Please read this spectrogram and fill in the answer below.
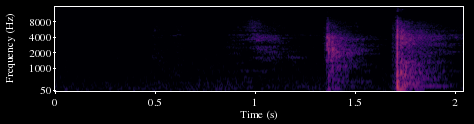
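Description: A soft rustle, then two sharp clicks close together, the second the louder, against a quiet room.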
